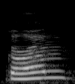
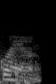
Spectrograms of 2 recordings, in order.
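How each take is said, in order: First: The word is said with two full syllables. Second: The word is squeezed into one syllable. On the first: The speaker calls it right. "It's garam masala powder" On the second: The speaker calls it wrong. "It's not gram"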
